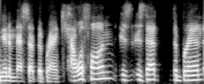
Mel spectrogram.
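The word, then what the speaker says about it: Calphalon: I'm gonna I'm gonna mess up the brand Califon is is that the brand of of pan cathlon is how it's pronounced okay perfect okay so I had purchased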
